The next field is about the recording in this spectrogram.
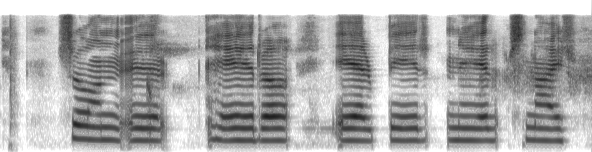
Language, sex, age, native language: Icelandic, female, 10, Icelandic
